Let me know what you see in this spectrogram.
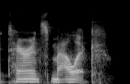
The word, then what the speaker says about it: Terrence Malick: Terrence Malick.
